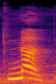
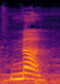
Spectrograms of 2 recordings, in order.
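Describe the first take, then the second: Both takes have the same delivery.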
